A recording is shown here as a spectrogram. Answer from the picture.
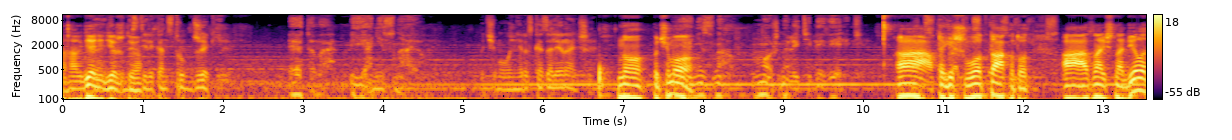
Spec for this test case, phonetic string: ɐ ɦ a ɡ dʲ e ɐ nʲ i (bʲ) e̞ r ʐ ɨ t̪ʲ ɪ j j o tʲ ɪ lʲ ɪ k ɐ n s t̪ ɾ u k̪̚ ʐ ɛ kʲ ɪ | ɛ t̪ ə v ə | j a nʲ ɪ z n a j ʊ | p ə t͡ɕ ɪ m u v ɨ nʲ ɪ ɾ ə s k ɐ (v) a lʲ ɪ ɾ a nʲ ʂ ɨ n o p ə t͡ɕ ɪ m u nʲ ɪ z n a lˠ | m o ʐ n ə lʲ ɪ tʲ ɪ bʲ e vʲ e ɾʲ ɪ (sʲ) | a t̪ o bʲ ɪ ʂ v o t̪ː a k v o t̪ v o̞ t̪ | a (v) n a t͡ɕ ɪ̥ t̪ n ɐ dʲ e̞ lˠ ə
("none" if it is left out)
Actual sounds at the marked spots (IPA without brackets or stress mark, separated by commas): dʲ, z, tʲ, z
